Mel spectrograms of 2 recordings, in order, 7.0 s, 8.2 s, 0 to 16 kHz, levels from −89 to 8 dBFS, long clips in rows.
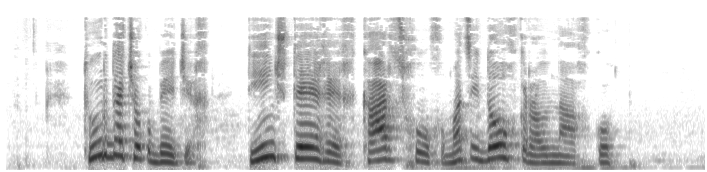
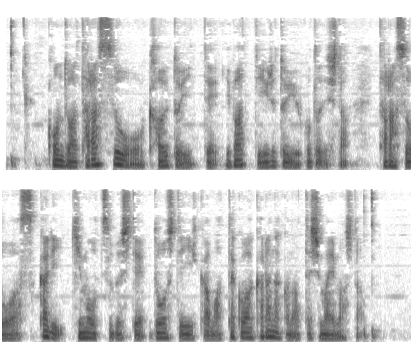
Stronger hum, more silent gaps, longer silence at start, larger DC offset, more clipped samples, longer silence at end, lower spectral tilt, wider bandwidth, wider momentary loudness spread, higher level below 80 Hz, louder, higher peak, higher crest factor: neither; neither; first, 0.8 s vs 0.1 s; neither; neither; first, 0.95 s vs 0.35 s; about the same, -5.5 dB/octave vs -4.5 dB/octave; about the same, 11.5 kHz vs 11.5 kHz; first, 15 LU vs 8 LU; second, -52 dBFS vs -42 dBFS; first, -19 LUFS vs -24 LUFS; about the same, -2 dBFS vs -4 dBFS; about the same, 18 dB vs 22 dB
